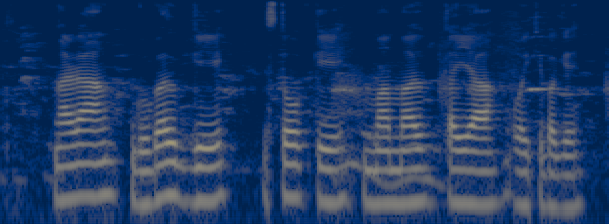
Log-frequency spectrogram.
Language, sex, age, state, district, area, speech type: Manipuri, male, 18-30, Manipur, Kangpokpi, urban, read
